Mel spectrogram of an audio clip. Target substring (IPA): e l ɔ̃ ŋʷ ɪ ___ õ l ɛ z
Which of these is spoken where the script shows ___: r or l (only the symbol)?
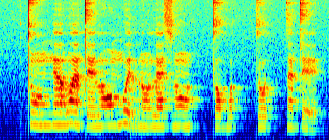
r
